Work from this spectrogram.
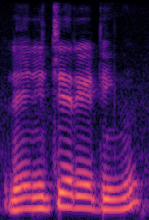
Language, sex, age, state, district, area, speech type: Telugu, male, 60+, Andhra Pradesh, Krishna, rural, spontaneous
